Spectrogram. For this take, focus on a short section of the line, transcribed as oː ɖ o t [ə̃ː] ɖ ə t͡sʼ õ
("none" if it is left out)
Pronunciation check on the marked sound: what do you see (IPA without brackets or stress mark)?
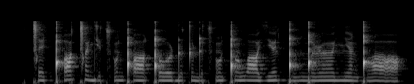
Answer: ə̃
